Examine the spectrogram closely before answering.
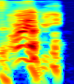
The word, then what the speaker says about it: Jaime: make me realize I've been saying his goddamn name wrong all these years Jaime yeah it's not Jamie Reyes it's Amy why I didn't think like I should have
